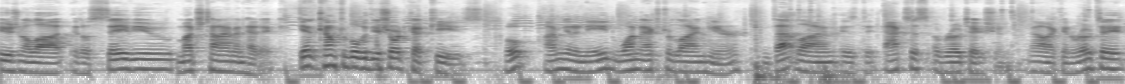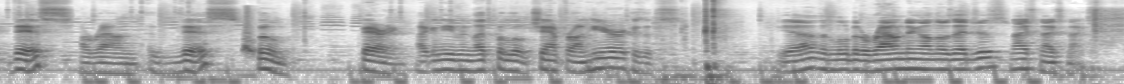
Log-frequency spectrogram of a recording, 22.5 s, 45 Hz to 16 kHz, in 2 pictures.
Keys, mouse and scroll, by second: 7.8 Escape, 8.2 x, 17.6-18.3 typing.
